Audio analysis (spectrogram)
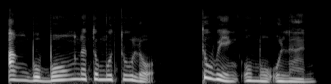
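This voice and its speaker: A woman tells a scripted romantic drama. Her voice sits a little low for a woman, and the sound is dry and close, with no room around it. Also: very animated, unhurried, no echo. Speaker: storyteller.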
